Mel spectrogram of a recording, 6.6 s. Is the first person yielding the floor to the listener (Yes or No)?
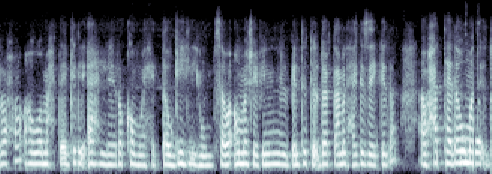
No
